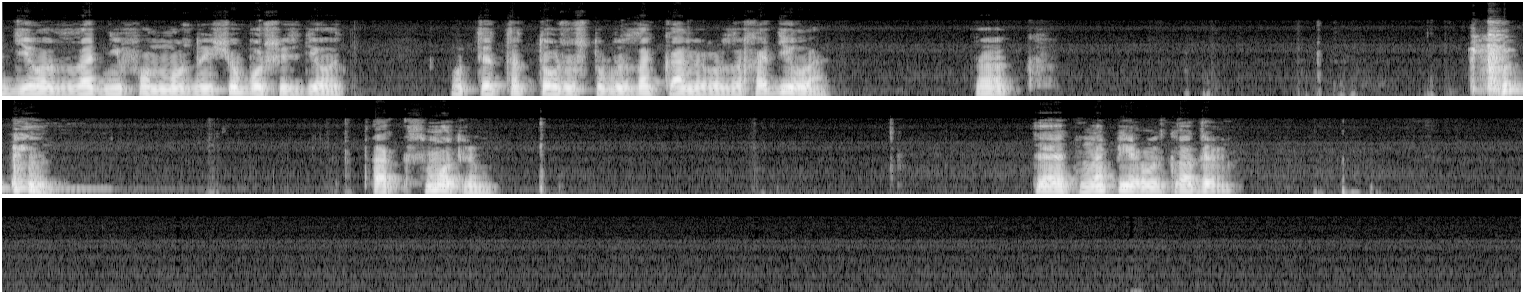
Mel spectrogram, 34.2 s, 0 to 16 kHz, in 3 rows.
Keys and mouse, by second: 0.4-2.5 drag, 2.8-3.3 drag, 4.5-5.6 drag, 9.4-10.1 shift+middle drag, 11.0 click, 13.4 shift+middle click, 15.6 KP_0, 21.6 space.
